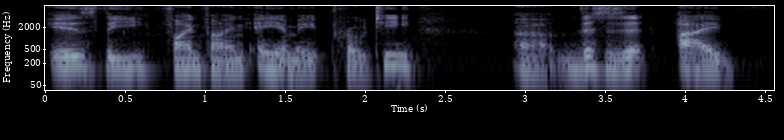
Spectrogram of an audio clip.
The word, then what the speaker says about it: PROT: Red cabin prote. Yeah, that's that's the way they spell it. P R O T. Pro T.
